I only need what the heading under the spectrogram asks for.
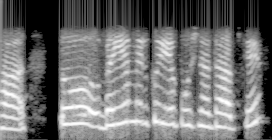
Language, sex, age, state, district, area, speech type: Hindi, female, 18-30, Madhya Pradesh, Hoshangabad, rural, conversation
